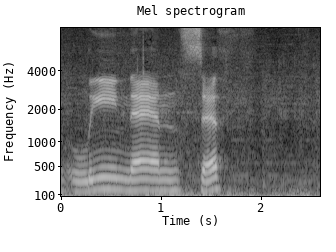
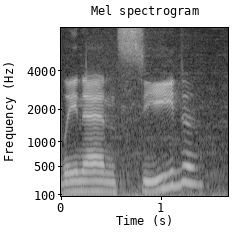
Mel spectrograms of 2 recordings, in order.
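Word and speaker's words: Leanan Sídhe: So you see that's Lee Nan Sith, but in the Irish, right, it's pronounced Leanan Seed, and Leanan Seed drops Leanan Seeds.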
